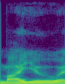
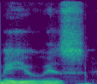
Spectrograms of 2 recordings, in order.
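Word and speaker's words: Mailloux: So we all have our slants on language, but just, I see a lot of people saying Mayu, and it's Logan Mayu is the correct pronunciation on him.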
